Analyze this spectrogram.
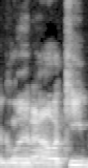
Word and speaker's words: GlenAllachie: scotch test dummies we got a 13 year glen alecky real hot casper you pronounced it right i'm excited and it's limited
